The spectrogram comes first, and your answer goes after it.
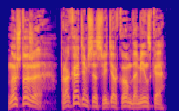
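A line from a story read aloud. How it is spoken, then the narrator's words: Cheerful question. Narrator (Russian): весело спросил он Ивана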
